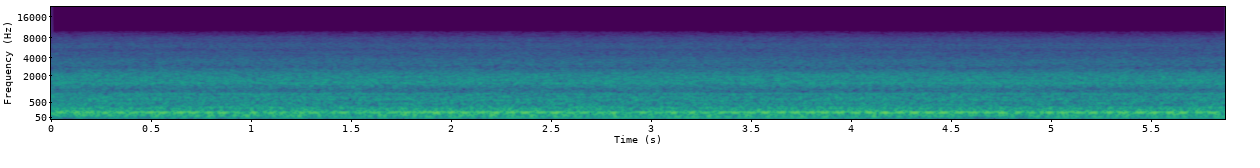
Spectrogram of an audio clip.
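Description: Car engine idling steadily, a low even hum that holds the same pitch throughout.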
